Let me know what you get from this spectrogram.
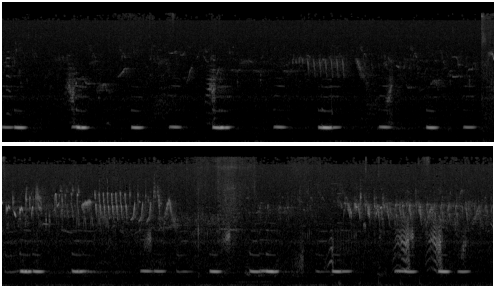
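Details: European fire-bellied toads calling at a forest pond alongside pool frogs: soft, mellow hooting notes, evenly pitched, repeated roughly every second from several callers, with rattling and chattering frog calls joining higher up in the second half.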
